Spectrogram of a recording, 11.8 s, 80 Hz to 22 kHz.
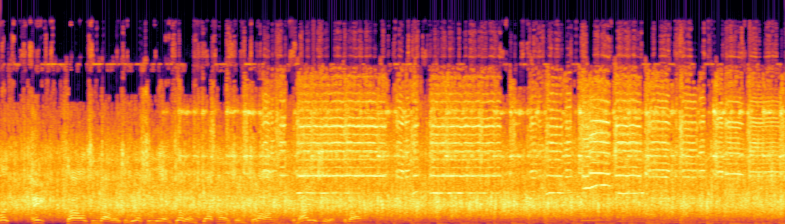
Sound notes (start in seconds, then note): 7.7 audience applause; 7.7 theme music playing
